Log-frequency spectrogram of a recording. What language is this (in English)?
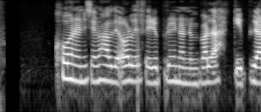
Icelandic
